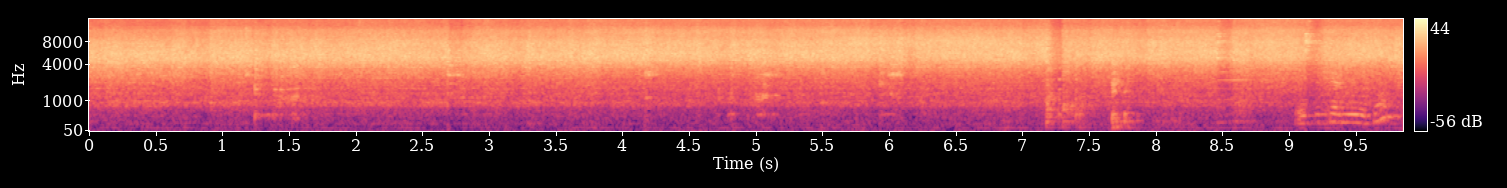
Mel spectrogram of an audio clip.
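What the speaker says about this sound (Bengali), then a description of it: "এটাকে আমি এখন একটু ভালো করে ভাজবো। বন্ধুরা দেখো, আলুটা ছেড়ে দিয়েছি" Half-boiled potatoes frying in a pan for a Bengali-style curry: a loud, steady, close sizzling hiss that runs throughout, with occasional faint stirring scrapes.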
